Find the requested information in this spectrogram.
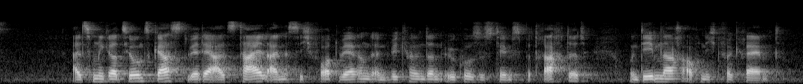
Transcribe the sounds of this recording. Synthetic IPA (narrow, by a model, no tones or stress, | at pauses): ʔa̰lsmiɡʁat͡sjoːnsɡ̥astv̥ɪɐteːɐʔalstʰaɪlʔa̰ɪnəsz̥ɪçfɔ̰ɐtv̥ɛːʁəntɛ̰ntv̥ɪkʰl̩ndənʔø̰ːkozʏstʰeːmsb̥ətʁ̥a̰χtət | ʊnt̚d̥eːmnaːχa̰ʊxnɪçtfɛɐɡʁɛːmt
